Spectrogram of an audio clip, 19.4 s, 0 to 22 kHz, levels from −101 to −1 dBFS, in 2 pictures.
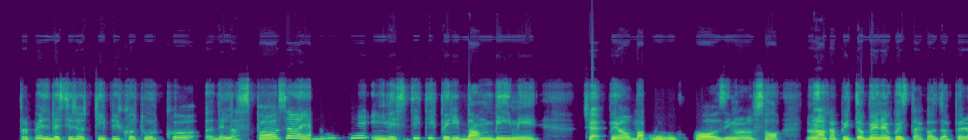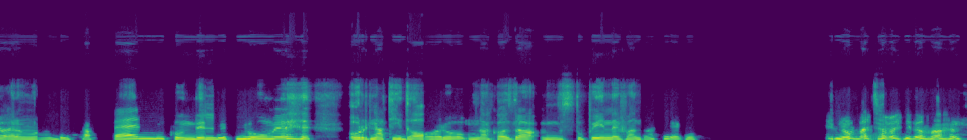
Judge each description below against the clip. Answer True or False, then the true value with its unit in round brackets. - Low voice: False (230 Hz)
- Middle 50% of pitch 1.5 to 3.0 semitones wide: False (4.6 semitones)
